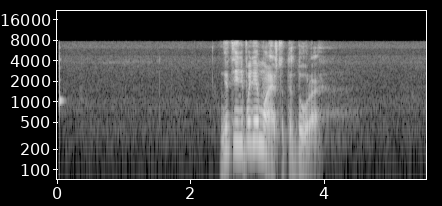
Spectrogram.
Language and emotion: Russian, angry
